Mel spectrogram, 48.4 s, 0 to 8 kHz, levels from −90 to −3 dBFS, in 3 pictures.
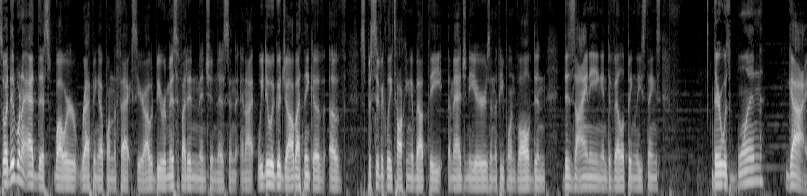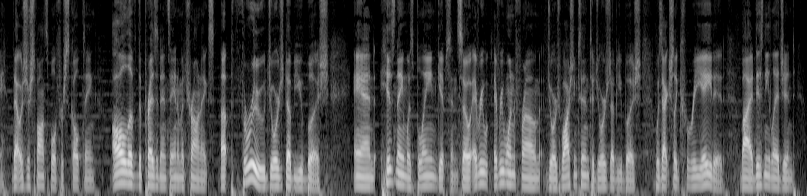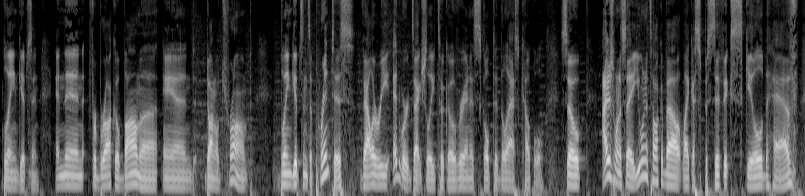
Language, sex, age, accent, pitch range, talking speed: English, male, 30-49, American, 90-110 Hz, 165 wpm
